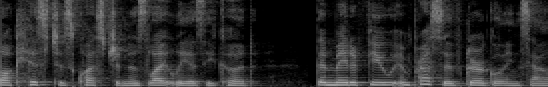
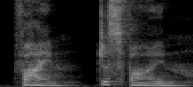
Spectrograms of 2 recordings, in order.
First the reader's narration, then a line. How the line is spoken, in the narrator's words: Locke whispered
